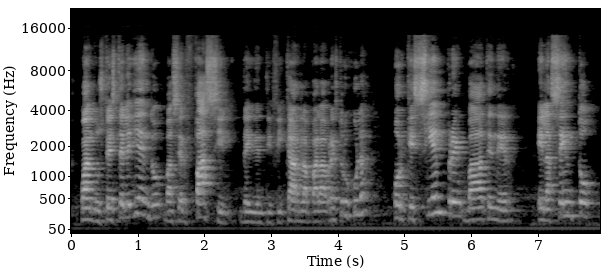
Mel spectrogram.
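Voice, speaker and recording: Guy teaching a grammar class real slow, kinda high voice, echoey room. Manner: slow, deliberate explaining, counting out syllables. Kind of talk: recorded language lesson.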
